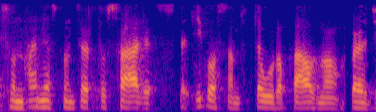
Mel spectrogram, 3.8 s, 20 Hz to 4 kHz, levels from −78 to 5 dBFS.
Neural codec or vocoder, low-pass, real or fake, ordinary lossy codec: codec, 16 kHz in and 24 kHz out, 0.8 kbps, FocalCodec, streaming, 65536 codes; 3.6 kHz; fake; AAC, 24 kbps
